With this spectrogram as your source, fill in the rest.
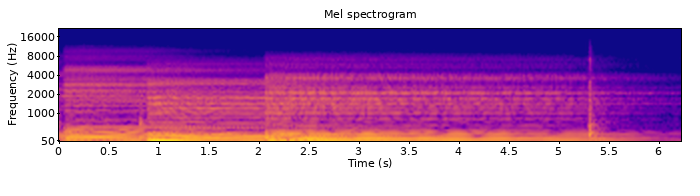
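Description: A Roland D-05 synthesizer plays an electric bass PCM loop through distortion and chorus effects, giving sustained, buzzy, harmonically rich tones that shift pitch in a few steps, with a sharp click near the end and no talking.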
